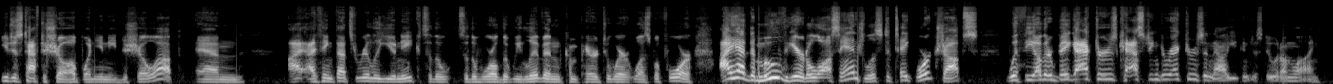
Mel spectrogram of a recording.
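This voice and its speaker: Talking fast with a high-leaning voice and some vocal fry, a man chats on a panel as a voice actor, animated and expressive. He calls in from his home recording booth, and the close studio mic leaves no echo.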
